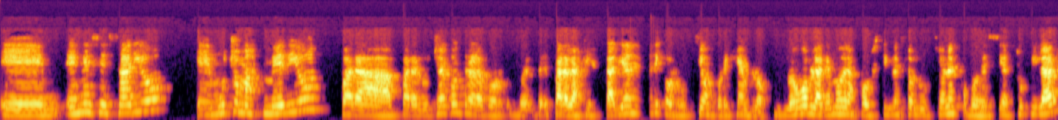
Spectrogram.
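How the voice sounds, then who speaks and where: A woman talks at a moderate pace and a medium pitch. Her intonation is lively. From Argentina. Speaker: political debate panelist. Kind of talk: panel debate. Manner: hesitant, many fillers.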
